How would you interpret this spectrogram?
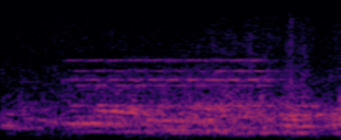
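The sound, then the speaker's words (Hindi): A mobile phone rings with a steady electronic ringtone, fairly quiet and mixed with a low murmur of background noise. “हाँ क्या मोबाइल यहाँ दिखाने के लिए लाते हैं?”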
